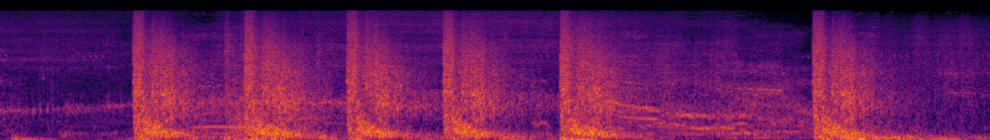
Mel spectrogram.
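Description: A rifle fires loud shots in quick bursts.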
